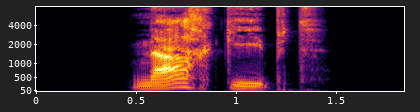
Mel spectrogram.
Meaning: third-person singular dependent present of nachgeben
- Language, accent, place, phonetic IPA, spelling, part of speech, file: German, Germany, Berlin, [ˈnaːxˌɡiːpt], nachgibt, verb, De-nachgibt.ogg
